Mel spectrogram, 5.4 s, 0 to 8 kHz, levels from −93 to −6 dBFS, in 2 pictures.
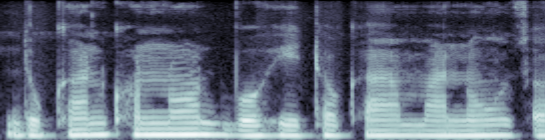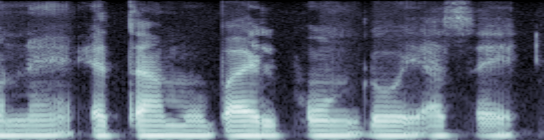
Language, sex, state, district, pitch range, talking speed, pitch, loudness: Assamese, male, Assam, Sonitpur, 105-115 Hz, 100 wpm, 110 Hz, -17 LUFS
